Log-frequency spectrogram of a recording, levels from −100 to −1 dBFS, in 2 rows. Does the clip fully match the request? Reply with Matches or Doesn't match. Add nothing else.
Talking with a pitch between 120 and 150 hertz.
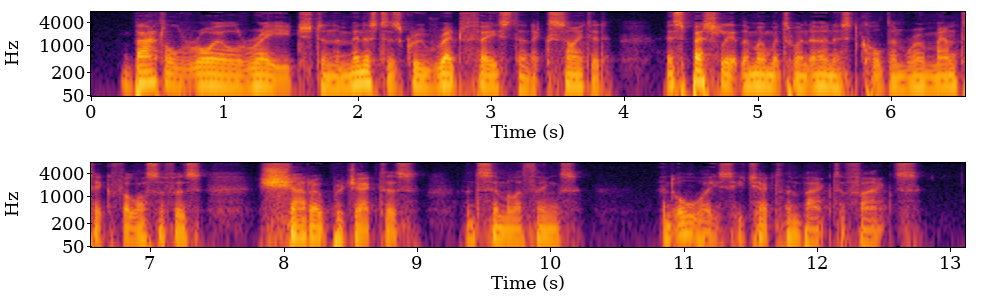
Doesn't match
